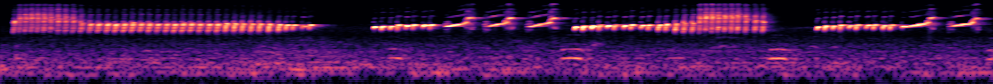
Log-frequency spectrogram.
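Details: Cucak ranting with ocean green plumage and a yellow head, a pampered bird singing energetically: long high rattling trills broken by short pauses and sharp rising chirps, with the trill returning twice.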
